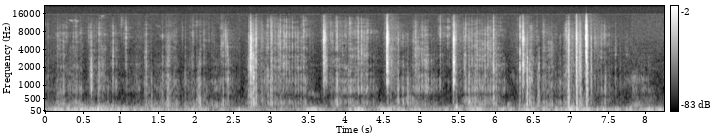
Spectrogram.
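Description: Faint, irregular clicks and light scraping of plastic as Wi-Fi antenna leads are pried out of an iBook G3 clamshell's plastic lid case, with a few sharper clicks in the second half.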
